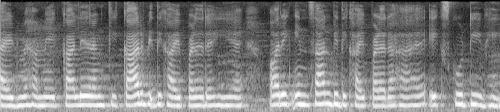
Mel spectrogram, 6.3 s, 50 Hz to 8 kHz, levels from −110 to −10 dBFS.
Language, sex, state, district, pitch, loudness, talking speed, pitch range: Hindi, female, Punjab, Kapurthala, 230 Hz, -15 LUFS, 220 wpm, 225-250 Hz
